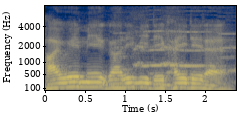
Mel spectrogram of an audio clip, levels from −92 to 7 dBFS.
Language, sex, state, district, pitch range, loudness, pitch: Hindi, male, Arunachal Pradesh, Longding, 110-125 Hz, -17 LUFS, 120 Hz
